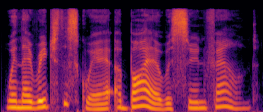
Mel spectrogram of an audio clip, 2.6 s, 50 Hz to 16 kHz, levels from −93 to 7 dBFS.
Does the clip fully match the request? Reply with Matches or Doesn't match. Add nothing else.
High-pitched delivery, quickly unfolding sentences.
Matches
